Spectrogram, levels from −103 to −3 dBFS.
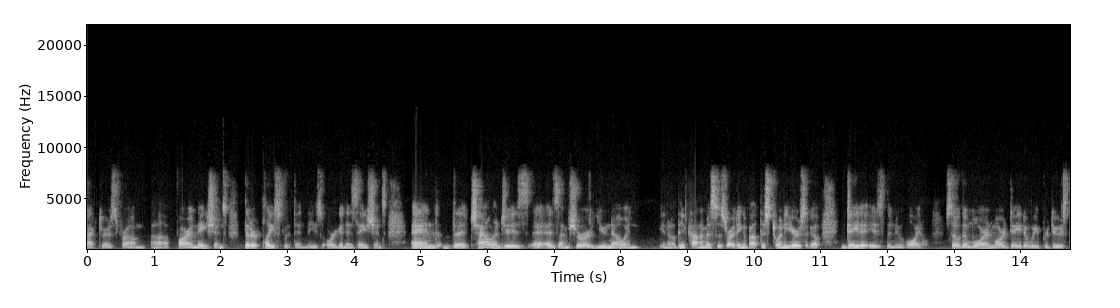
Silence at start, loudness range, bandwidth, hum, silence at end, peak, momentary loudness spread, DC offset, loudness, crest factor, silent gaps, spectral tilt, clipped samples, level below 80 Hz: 0 s; 3 LU; 8.2 kHz; none; 0 s; -12 dBFS; 10 LU; under 0.1%; -29 LUFS; 18 dB; none; -4.5 dB/octave; under 0.1%; -78 dBFS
